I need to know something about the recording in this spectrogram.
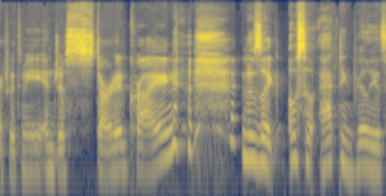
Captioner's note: chuckling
